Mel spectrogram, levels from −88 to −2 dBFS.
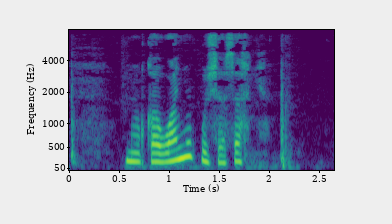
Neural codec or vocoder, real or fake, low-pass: none; real; 7.2 kHz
